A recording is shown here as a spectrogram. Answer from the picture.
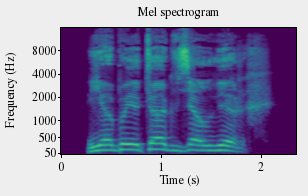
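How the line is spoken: Hoarse wheeze. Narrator (Russian): просипел Фозис

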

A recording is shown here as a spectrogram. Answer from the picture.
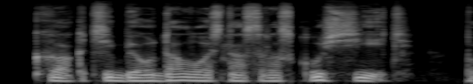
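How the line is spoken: Hissing. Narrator (Russian): прошипел лже-капитан

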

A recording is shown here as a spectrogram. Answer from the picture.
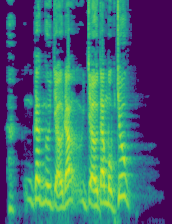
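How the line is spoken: Breathless panting. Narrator (Vietnamese): Người đúng củi chạy chậm nhất, thở hổn hển, nói

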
